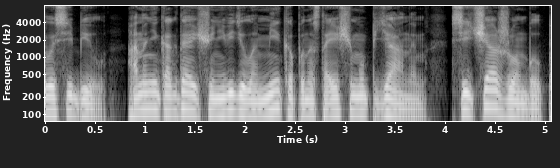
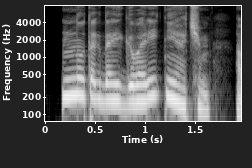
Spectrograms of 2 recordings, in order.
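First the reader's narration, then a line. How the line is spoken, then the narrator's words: Relieved sigh. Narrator (Russian): облегченно вздохнула Сибил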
